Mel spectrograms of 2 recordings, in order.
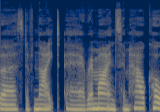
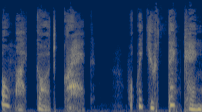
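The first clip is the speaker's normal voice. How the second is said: hushed whisper under the breath; 3 semitones higher, 4 dB quieter than usual. Reading a story aloud, the mother speaking after danger passes: whispering. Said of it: "She's whispering now".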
